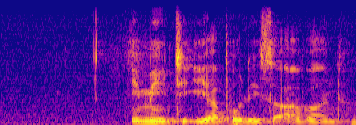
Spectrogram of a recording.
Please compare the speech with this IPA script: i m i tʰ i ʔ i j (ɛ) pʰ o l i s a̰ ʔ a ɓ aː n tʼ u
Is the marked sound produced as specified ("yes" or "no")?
no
